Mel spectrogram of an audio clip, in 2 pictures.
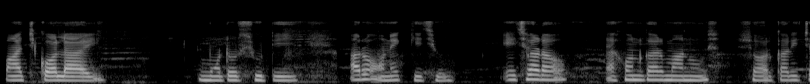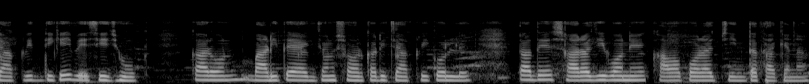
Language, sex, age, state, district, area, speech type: Bengali, female, 18-30, West Bengal, Paschim Medinipur, rural, spontaneous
